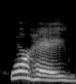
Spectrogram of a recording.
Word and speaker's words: Jorge: Well, in Spanish it's Jorge, but he went by George, and his Jorge mom is George is in English. So of course, and his mom says Jorge.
